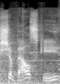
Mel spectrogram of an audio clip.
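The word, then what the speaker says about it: Przewalski: So pronounce something like Shavevelski. Shavevelskis Horse is a prehistoric-looking beast that once roamed the steppes of Central Asia.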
